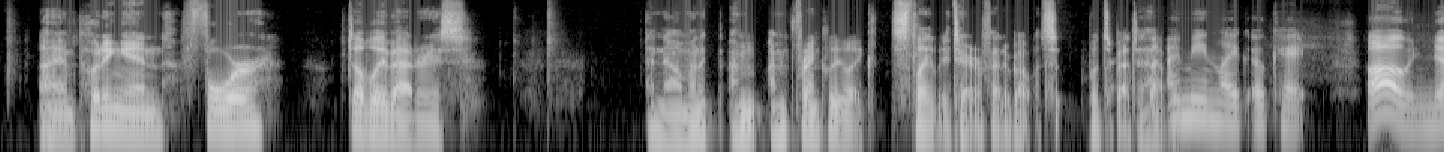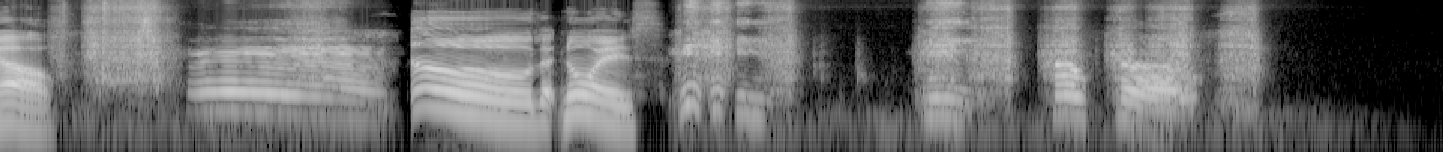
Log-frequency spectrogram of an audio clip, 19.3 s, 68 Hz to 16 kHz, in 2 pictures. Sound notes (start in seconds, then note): 10.0 Furby babbling; 10.2 machinery whirring; 14.1 laughs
